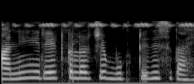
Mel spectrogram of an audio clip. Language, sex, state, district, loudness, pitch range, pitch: Marathi, female, Maharashtra, Pune, -23 LUFS, 260-290 Hz, 285 Hz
